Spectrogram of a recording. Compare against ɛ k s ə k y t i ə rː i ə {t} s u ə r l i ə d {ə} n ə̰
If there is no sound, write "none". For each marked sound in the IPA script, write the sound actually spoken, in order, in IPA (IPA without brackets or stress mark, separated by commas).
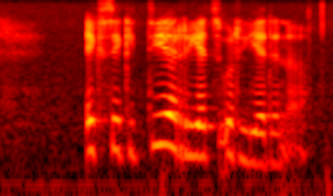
t, ə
